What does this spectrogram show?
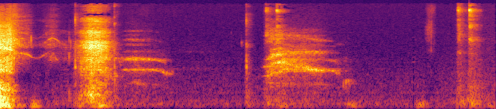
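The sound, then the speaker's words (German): A grumpy cat meows insistently, a couple of drawn-out, whiny calls with harmonic wavering, followed by a few short rustles and soft noises. “Die Katze randaliert. Die Katze hat schlechte Laune.”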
